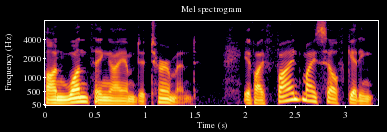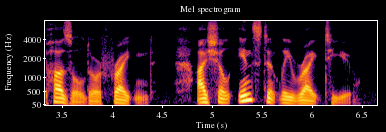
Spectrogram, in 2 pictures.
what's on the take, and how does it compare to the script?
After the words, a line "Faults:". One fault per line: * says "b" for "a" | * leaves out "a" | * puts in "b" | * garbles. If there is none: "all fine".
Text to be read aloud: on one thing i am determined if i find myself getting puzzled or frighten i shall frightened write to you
on one thing i am determined if i find myself getting puzzled or frightened i shall instantly write to you
Faults:
* says "frightened" for "frighten"
* says "instantly" for "frightened"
